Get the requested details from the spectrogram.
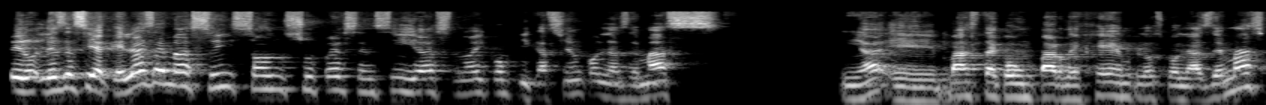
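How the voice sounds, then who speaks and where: A man's voice: on the high side, warm tone. A man with a Peruvian Spanish accent teaching a class, often repeating key terms and checking in with "¿ya?". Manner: slows down to spell out examples. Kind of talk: classroom lecture.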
